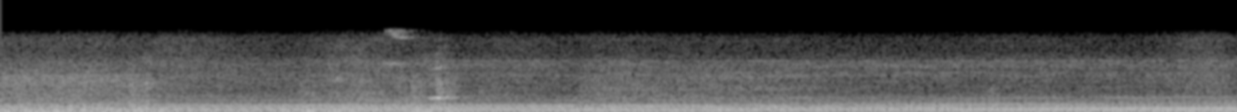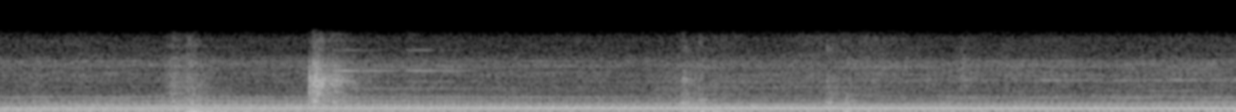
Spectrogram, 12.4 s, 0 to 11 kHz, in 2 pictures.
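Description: Inside a Keihan 3000 series electric train car: a steady hum of even tones, with two short knocks about seven and eight seconds in.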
